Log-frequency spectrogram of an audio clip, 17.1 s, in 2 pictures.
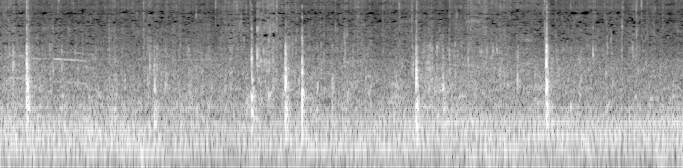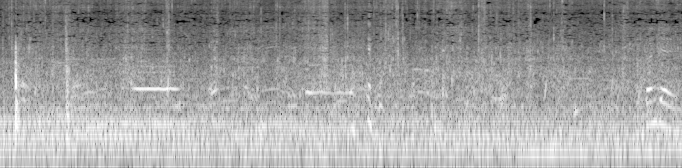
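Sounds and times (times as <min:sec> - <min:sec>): water splashing and lapping: 0:00.0 - 0:17.0
low steady hum: 0:04.0 - 0:17.0
pole knocking on bamboo: 0:06.8 - 0:07.0.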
